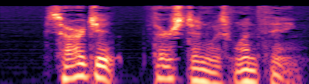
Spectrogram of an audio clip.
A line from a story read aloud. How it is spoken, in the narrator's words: he whispered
